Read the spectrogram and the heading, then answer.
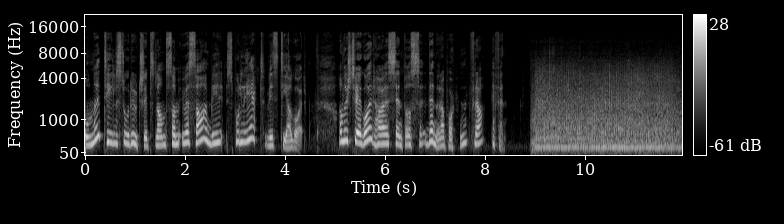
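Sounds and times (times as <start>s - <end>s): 
speech: 0.0s - 9.0s
helicopter hovering low over the UN headquarters in Manhattan New York: 8.9s - 11.9s
sustained low helicopter engine hum: 8.9s - 11.9s.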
